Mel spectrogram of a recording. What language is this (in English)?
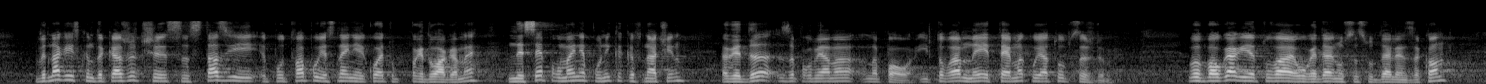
Bulgarian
